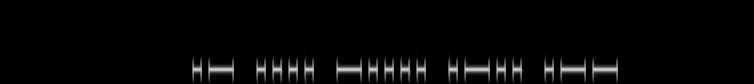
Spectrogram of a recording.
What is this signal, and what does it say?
Morse code, heard as a keyed tone, about 15 wpm, 700 Hz. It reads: AH6LW
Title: USA Call Signs - 5 Characters - Repeated 2x - 15wpm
